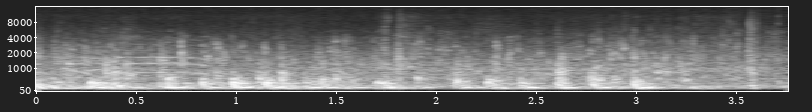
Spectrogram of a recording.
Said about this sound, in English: When you get really used to rowing, you get better at slipping the oars into the water, sometimes without noise. However, I don't work too hard at that because I like the sound of oars dipping into water, so it's good either way.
